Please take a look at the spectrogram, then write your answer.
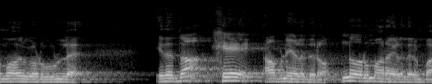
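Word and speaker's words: ה: அடுத்த எழுத்தை ஹே என்று உச்சரிக்கிறோம்.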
